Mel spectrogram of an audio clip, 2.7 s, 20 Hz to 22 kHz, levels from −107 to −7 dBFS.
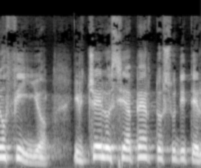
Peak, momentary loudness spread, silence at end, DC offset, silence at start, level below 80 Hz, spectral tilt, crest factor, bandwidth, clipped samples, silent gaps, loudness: -2 dBFS; 10 LU; 0 s; under 0.1%; 0 s; -56 dBFS; -4.5 dB/octave; 14 dB; 16 kHz; under 0.1%; none; -16 LUFS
